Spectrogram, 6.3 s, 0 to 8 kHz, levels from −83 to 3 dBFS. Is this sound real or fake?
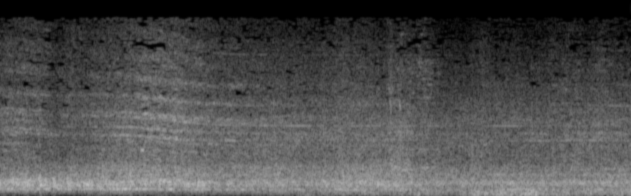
real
